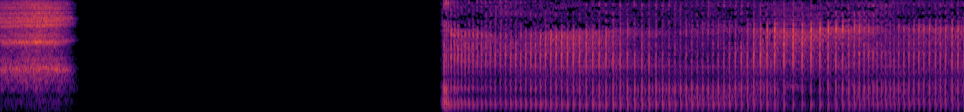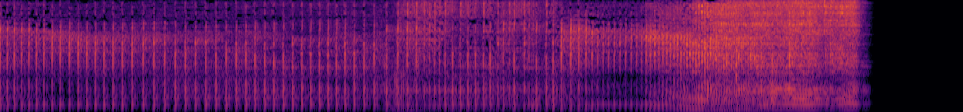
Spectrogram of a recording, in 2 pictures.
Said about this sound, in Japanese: ママご主人様が臭いおならを出しててあげるから、いっぱい精液出すのよ。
